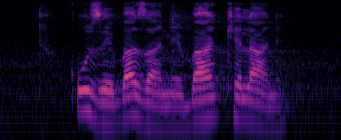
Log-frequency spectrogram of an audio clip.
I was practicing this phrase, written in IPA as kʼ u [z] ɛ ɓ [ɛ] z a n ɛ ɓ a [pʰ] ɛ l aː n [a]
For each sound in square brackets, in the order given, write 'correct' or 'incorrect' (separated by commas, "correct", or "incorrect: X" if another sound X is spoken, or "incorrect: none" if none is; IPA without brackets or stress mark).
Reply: correct, incorrect: a, incorrect: kʰ, incorrect: ɛ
